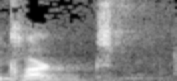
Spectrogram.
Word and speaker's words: Clerke: Clark's the British pronunciation of C-L-E-R-K-E.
